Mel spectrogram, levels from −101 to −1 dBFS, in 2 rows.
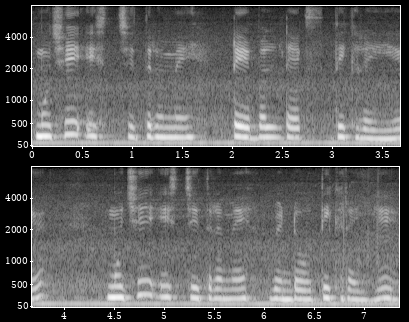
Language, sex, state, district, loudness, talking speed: Hindi, female, Madhya Pradesh, Dhar, -17 LUFS, 140 wpm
